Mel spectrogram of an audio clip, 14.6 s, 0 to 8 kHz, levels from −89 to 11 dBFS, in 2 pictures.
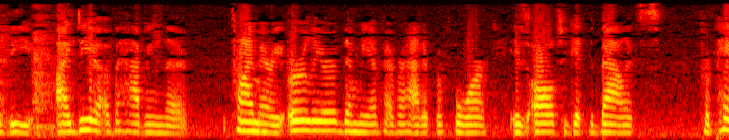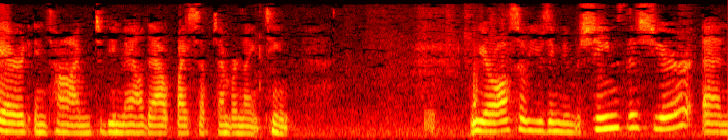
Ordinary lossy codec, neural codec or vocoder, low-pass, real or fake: MP3, 48 kbps; none; 7.2 kHz; real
